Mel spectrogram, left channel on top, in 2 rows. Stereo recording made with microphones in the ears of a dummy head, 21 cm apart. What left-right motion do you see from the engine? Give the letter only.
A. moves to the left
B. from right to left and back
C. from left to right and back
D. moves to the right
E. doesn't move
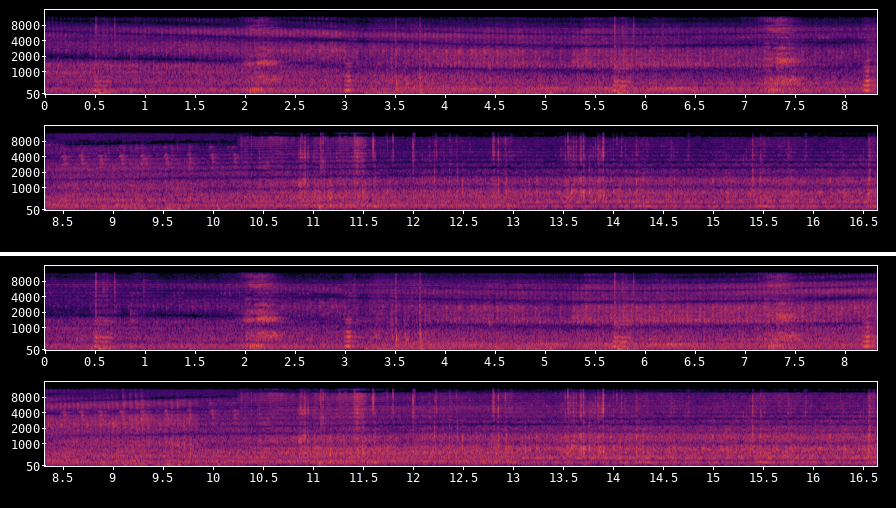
D.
